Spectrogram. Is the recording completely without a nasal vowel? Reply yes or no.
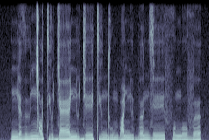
yes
